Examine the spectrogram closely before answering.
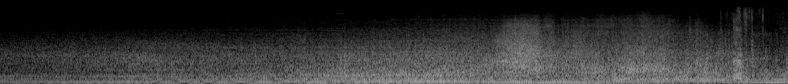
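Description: Tyres crunch over leaves and gravel.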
